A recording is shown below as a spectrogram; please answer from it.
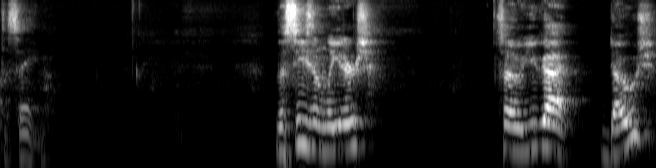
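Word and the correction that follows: Doege: is that how you pronounce his last name? Your quarterback? – Daigie. – There's an O in there. – It's Daigie. – Okay, Daigie. Even though it's D-O-E, it's Doge. – It's Daigie.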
